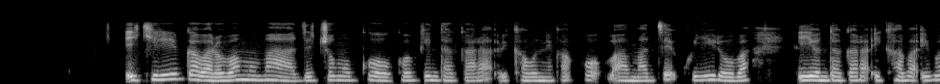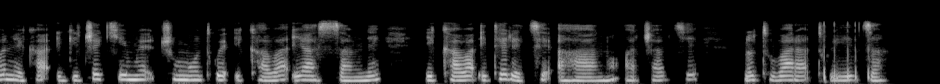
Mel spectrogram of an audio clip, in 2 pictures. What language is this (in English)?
Rundi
